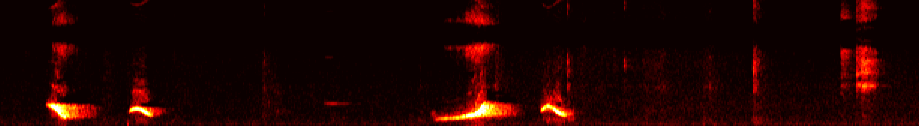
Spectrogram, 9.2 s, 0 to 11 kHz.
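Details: Pet African grey parrot whistling indoors on 20 August 2022: four short clear whistles, two pairs a few seconds apart, the first of each pair rising and the second falling, then faint clicks.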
